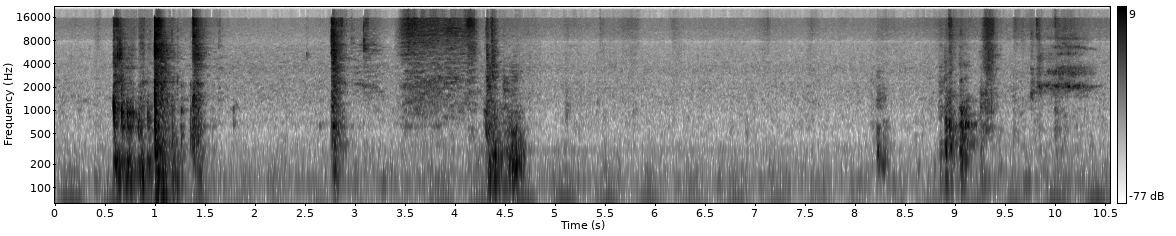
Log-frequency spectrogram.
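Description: A big chair is moved into place indoors, with scattered knocks, thuds and a brief scraping slide, separated by quiet pauses and some soft rustling.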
